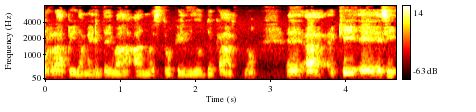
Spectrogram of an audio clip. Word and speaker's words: Descartes: va a nuestro querido Decart, ¿no? Eh, aquí eh sí que aquí se dice descartes, aunque a mí me gusta mantener la pronunciación originaria.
